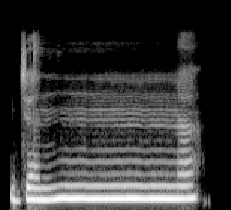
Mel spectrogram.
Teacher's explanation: So don't say Jannah, because it seems like there is a vertical fatha here. But make sure that you make the nasal sound for 2 seconds. So Jannah. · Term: Nun Gunna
